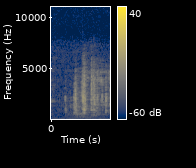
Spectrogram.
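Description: Quiet keystrokes on a computer keyboard typing Braille in an online exercise, a short run of soft, irregular clicks close by with no voices.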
